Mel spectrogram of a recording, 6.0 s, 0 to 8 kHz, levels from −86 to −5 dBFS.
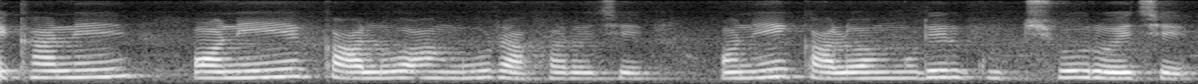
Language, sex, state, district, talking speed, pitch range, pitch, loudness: Bengali, female, West Bengal, Malda, 120 wpm, 215-245 Hz, 225 Hz, -14 LUFS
